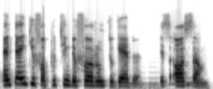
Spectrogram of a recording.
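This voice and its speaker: A woman's voice: on the low side, expressive, brisk, a bit bright, soft background music. A woman, an audience member on an online town hall, speaking earnestly and from the heart. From Cameroon. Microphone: video call.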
